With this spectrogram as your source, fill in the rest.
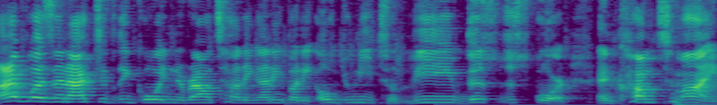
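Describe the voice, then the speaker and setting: Animated in tone, a woman with a fairly high pitch talks at a fairly quick pace with ordinary pitch variation. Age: 30s. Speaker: streamer. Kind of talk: live stream rant.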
